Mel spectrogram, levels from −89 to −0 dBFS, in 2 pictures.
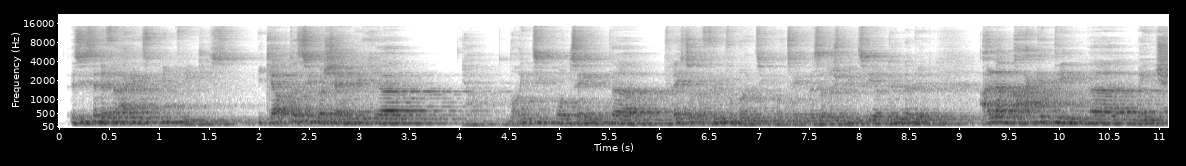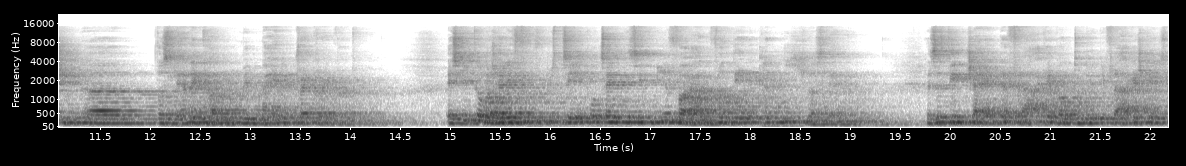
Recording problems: room echo; strong; dies away in 1.9 s
off-mic speech; far

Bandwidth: 14.5 kHz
